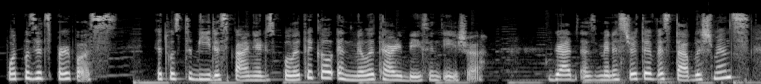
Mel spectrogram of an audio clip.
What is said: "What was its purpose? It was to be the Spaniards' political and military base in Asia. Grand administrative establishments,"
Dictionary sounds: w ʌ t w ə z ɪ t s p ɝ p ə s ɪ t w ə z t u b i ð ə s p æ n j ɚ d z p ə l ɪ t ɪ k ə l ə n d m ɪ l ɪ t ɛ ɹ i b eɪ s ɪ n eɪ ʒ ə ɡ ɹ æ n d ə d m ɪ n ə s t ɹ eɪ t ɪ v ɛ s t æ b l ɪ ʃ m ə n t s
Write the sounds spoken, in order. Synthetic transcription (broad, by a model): w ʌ t w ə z ɪ t s p ɝ p ə s ɪ t w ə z t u b i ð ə s p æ n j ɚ d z p ə l ɪ t ɪ k ə l ə n d m ɪ l ɪ t ɛ ɹ i b eɪ s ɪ n eɪ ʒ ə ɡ ɹ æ d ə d m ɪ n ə s t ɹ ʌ t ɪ v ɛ s t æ b l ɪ ʃ m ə n t s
